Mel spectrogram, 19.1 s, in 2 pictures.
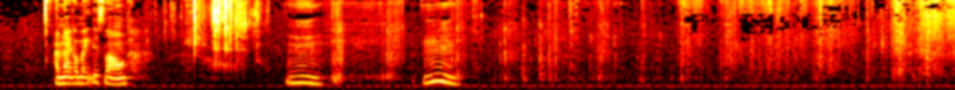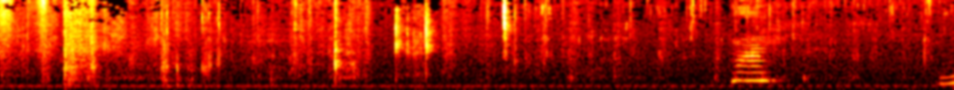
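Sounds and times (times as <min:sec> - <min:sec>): steady low hum: 0:00.0 - 0:19.0
chewing food with crunching: 0:03.3 - 0:09.5, 0:14.0 - 0:19.0.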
